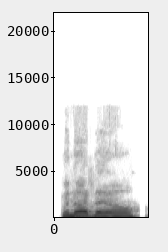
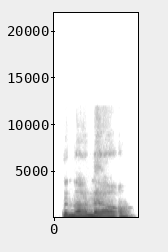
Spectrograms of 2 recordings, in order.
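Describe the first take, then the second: First: Slow, louder and higher, leaning on not; firm delay. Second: Said in the usual way. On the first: Shown as a demonstration. A parent putting off a child's bad decision, slow and firm. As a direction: put the delay firmly on not. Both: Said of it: "this little mantra that says".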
